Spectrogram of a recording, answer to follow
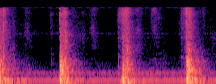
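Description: Kitchen knife slicing chili peppers against a cutting board: four sharp chops about two-thirds of a second apart.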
